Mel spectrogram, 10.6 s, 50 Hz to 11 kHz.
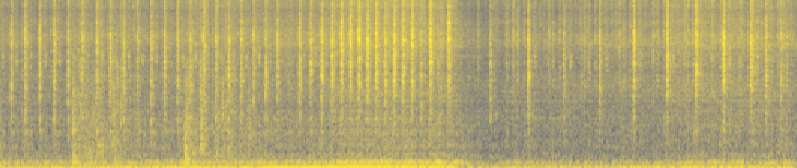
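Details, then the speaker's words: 1988 Chevrolet Monte Carlo SS T-top, first drive under load: heavy uneven lumpy beat, two to three pulses a second, dropping away after six seconds, engine struggling and smoking; rough running, cause not confirmed. "man sound like you're going to die it's smoking"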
